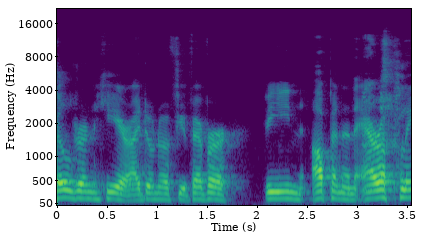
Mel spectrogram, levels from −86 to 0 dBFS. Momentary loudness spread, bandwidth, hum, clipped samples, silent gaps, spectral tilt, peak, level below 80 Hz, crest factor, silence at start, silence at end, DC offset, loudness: 8 LU; 13 kHz; none; under 0.1%; none; -7.5 dB/octave; -8 dBFS; -64 dBFS; 16 dB; 0 s; 0 s; under 0.1%; -25 LUFS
